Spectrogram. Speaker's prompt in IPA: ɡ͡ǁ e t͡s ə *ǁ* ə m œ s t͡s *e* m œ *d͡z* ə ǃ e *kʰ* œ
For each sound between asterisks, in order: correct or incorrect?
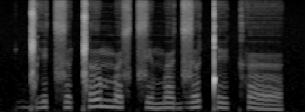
correct, correct, correct, correct

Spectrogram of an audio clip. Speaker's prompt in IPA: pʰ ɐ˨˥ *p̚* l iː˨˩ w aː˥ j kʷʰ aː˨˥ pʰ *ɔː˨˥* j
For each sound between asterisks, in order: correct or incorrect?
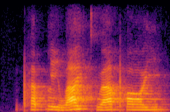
correct, incorrect: ɔː˧

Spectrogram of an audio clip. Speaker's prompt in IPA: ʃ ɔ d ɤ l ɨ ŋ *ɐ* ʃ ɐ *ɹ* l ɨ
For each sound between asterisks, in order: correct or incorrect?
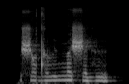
correct, incorrect: j

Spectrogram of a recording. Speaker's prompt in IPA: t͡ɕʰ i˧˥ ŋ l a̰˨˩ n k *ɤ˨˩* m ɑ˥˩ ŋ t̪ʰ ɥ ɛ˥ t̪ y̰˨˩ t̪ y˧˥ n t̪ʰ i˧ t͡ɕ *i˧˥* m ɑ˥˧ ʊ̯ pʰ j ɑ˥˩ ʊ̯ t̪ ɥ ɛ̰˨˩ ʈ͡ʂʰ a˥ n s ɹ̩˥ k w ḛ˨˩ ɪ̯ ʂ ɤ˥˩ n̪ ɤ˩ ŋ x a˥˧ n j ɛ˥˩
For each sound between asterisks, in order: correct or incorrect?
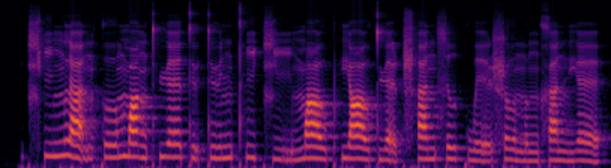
incorrect: ɤ˧˥, incorrect: ḭ˨˩

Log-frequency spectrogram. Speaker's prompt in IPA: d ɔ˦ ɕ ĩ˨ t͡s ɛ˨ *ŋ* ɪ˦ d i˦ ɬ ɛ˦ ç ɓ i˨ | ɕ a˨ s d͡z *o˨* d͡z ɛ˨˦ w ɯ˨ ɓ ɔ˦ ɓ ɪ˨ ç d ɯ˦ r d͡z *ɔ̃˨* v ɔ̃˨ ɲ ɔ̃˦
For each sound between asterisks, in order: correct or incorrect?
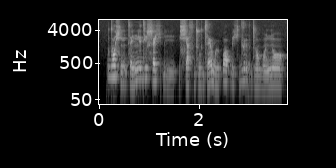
incorrect: ɲ, incorrect: u˨, correct

